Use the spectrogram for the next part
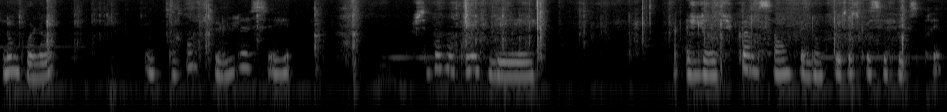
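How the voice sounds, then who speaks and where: A tired woman whispering softly through a casual beauty unboxing vlog from the floor of her bedroom. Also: mid-range voice, measured pace, long pauses, a little hiss or hum, low-quality recording. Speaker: beauty vlogger.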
